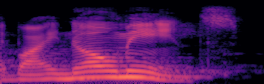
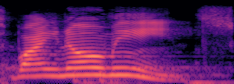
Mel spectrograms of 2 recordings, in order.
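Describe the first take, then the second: First: Said in the usual way. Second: "no" hit hard, loud and high, slow; emphatic no. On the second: Shown as a demonstration. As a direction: stamp out "By no means" word by word. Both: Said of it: "Greek is emphatic".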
